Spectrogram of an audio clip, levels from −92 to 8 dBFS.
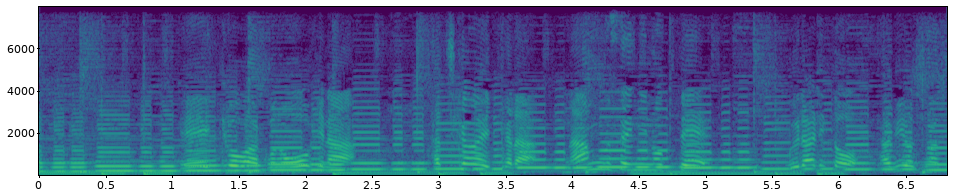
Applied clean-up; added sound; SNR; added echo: none; Wind instrument, woodwind instrument; 0 dB; none.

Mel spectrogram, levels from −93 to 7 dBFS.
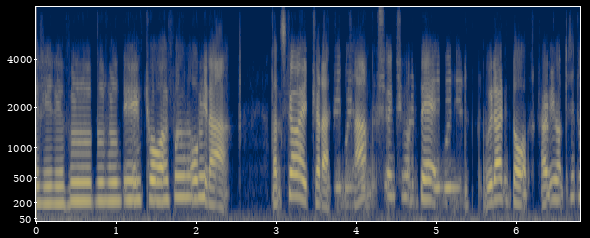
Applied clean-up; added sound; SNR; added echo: neural diffusion model UNIVERSE++.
